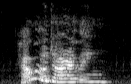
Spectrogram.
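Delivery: high-pitched put-on talking parrot voice. Leading a movement game, showing how a parrot says hello, in a parrot voice. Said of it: "Do your very best parrot voice".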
